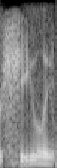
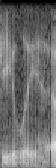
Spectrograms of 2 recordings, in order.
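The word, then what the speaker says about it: Scheele: Yeah, it's S-C-H-E-E-L-E, S as in Sheely, S as in Sam, right?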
